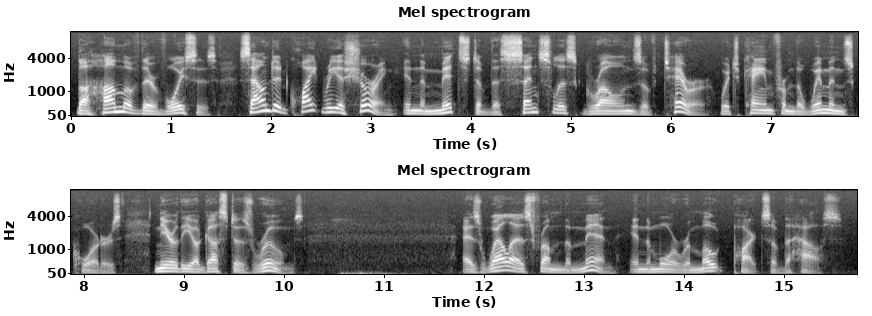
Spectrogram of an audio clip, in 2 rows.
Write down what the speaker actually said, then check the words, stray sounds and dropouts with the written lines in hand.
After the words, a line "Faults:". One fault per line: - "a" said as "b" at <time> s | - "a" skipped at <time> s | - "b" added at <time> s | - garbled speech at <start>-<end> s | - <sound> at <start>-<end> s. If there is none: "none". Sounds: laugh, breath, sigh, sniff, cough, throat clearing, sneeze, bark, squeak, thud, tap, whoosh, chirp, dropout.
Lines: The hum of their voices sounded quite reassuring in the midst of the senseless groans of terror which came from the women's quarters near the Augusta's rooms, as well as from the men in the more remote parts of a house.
The hum of their voices sounded quite reassuring in the midst of the senseless groans of terror which came from the women's quarters near the Augusta's rooms, as well as from the men in the more remote parts of the house.
Faults:
- breath at 10.5-11.6 s
- "a" said as "the" at 15.0 s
